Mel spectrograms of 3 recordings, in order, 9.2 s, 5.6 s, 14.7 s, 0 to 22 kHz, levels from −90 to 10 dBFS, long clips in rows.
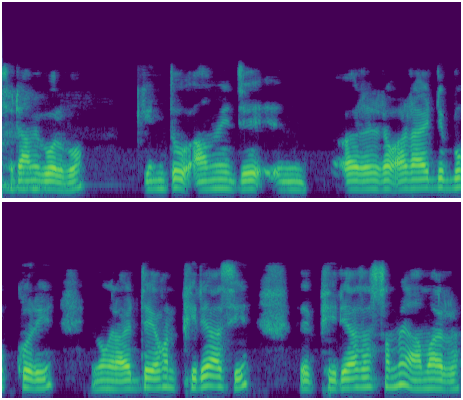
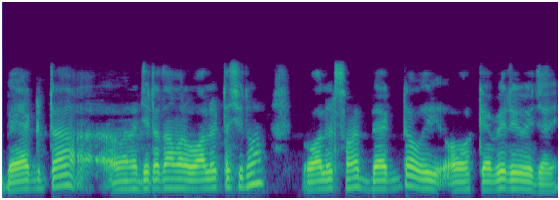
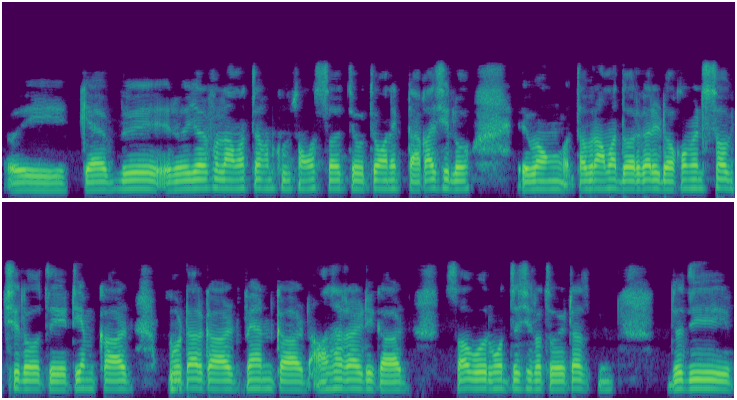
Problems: none marked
